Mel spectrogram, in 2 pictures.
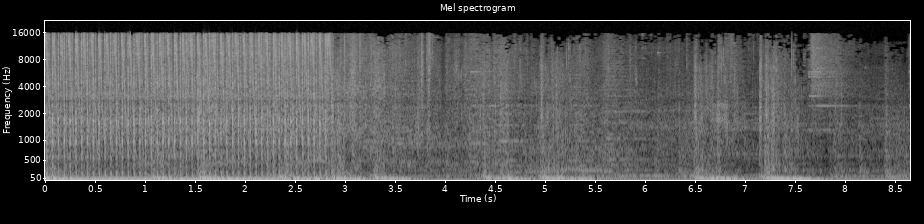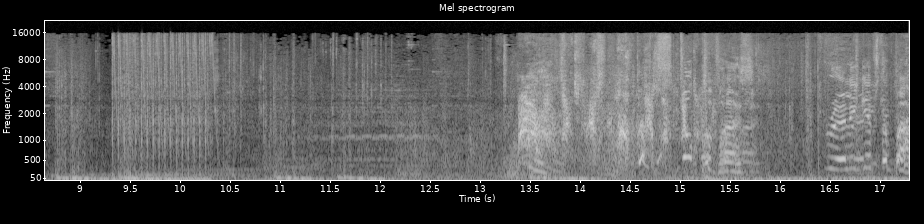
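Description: Gunfire in a video game, repeated shots and booming blasts mixed with game effects, loud and dense throughout, with a voice speaking over the action.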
